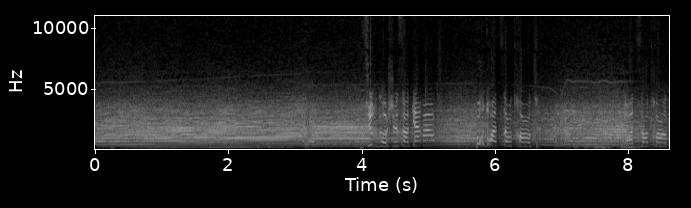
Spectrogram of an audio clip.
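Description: A rally car engine roars at high revs inside the cabin.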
